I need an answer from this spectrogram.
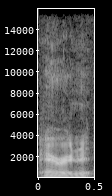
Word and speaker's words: Eren: Eren, is that how you say his name? Eren, yeah. Eren.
